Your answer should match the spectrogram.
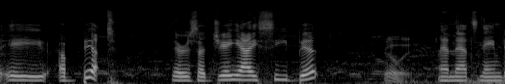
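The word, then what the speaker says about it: Jay-Eye-See: from the early 1900s maybe even 1800s named j-i-c which is spelled j-a-y-e-y-e-s-e-e um but he was a very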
